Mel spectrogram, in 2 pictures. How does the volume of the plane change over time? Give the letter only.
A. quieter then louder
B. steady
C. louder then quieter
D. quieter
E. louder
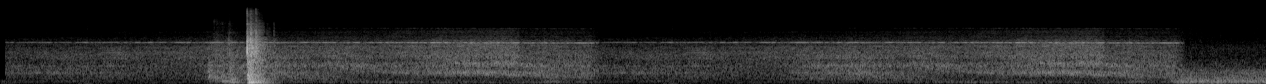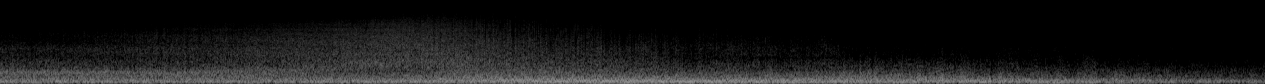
B.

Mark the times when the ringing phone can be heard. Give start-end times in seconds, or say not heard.
not heard.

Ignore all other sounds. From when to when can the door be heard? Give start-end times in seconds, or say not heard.
2.0-2.8.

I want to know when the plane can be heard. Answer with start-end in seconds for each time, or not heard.
0.0-25.2.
